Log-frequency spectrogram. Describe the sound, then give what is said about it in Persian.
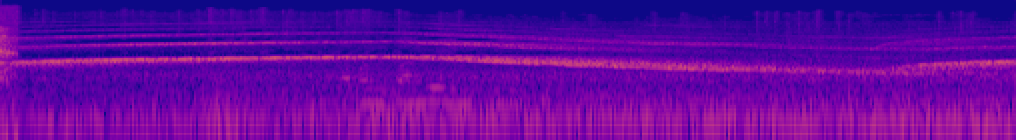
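An ambulance siren wails loudly, its pitch gliding slowly up and then down in one long sweep over a steady rumble of traffic. “اینقدر بدحال بودم که با آمبولانس تماس گرفتیم.”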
